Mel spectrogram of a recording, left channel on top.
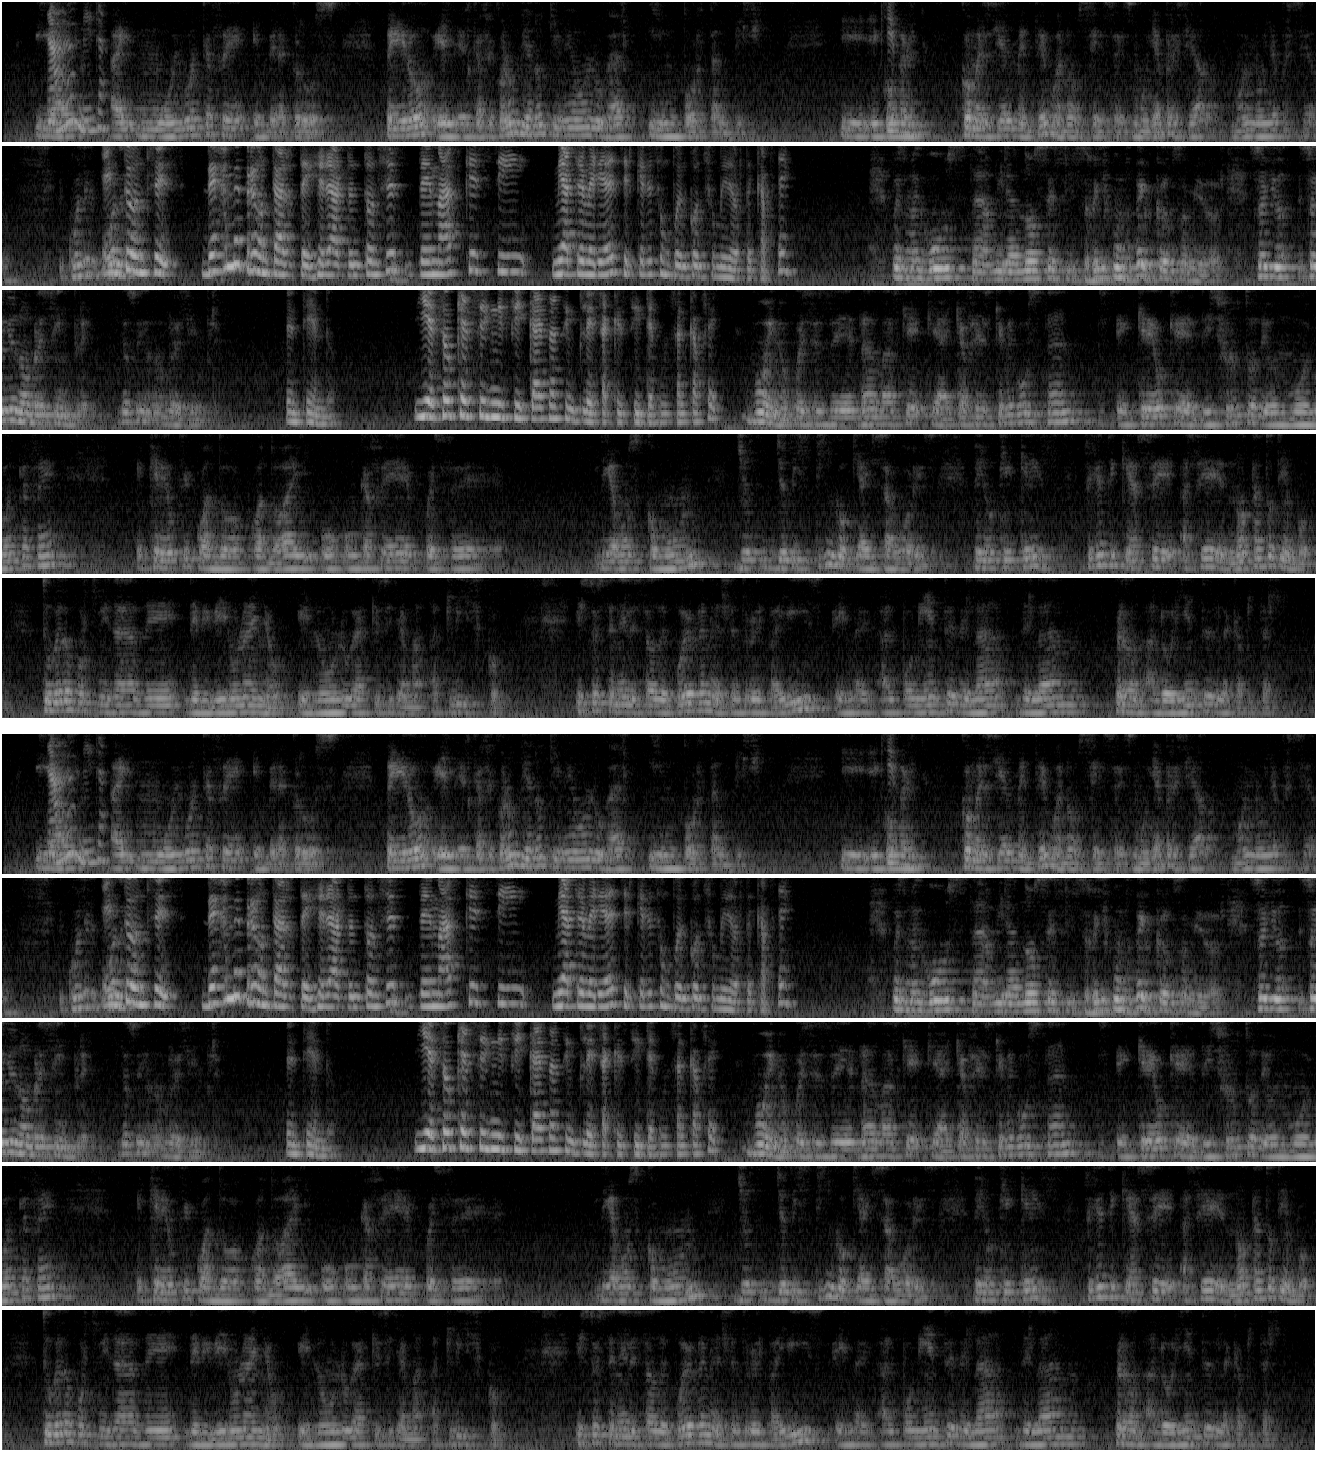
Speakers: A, on the left (about 80°); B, on the left (about 25°).
A: Y
B: Ah,
A: hay,
B: mira,
A: hay muy buen café en Veracruz, pero el, el café colombiano tiene un lugar importantísimo y, y
B: qué
A: comer,
B: bueno.
A: comercialmente, bueno, sí, es, es, muy apreciado, muy, muy apreciado. ¿Cuál es, ¿Cuál
B: Entonces,
A: es?
B: déjame preguntarte, Gerardo, entonces,
A: Sí,
B: de más que sí, me atrevería a decir que eres un buen consumidor de café.
A: pues me gusta, mira, no sé si soy <laughs> un buen consumidor, soy un, soy un hombre simple, yo soy un hombre simple.
B: Te entiendo. ¿Y eso qué significa esa simpleza que sí te gusta el café?
A: Bueno, pues es de, nada más que, que, hay cafés que me gustan, eh, creo que disfruto de un muy buen café, eh, creo que cuando, cuando hay un, un café, pues... Eh, digamos, común. Yo, yo distingo que hay sabores, pero ¿qué crees? Fíjate que hace, hace no tanto tiempo tuve la oportunidad de, de vivir un año en un lugar que se llama Atlisco. Esto está en el estado de Puebla, en el centro del país, en- al poniente de la, de la, perdón, al oriente de la capital.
